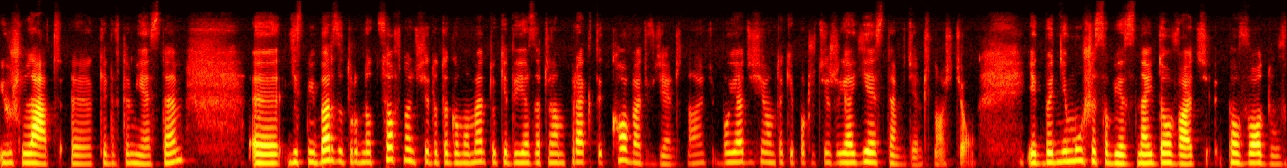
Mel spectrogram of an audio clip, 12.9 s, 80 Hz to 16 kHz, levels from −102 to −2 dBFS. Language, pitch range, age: Polish, 190-220 Hz, 30-49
